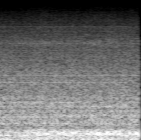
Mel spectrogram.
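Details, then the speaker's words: Ice Air PTAC unit tripping its breaker, condenser fan running; steady unchanging low hum under the fan rush as the compressor stays stuck drawing locked-rotor current far too long. "That's the compressor drawing that. That's staying locked for way too long."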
